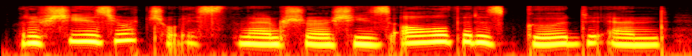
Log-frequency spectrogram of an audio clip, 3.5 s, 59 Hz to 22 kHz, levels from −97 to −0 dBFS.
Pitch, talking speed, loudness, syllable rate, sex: 230 Hz, 245 wpm, -18 LUFS, 4.8 syllables/s, female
